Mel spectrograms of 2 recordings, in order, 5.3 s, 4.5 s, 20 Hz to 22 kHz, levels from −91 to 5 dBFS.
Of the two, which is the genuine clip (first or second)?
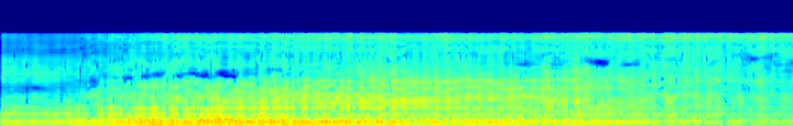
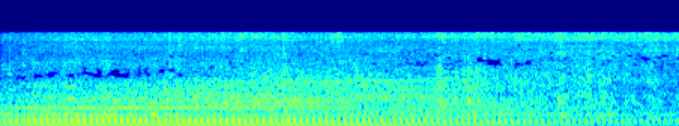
second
